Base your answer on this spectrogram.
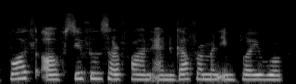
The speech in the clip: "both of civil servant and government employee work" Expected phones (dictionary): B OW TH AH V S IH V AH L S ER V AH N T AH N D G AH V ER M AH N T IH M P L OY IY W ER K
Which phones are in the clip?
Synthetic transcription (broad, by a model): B OW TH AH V S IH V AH L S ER F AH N AH N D G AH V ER M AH N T IH M P L OY IY W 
